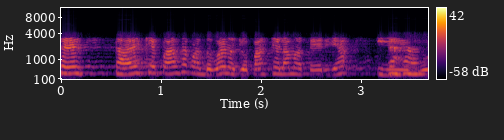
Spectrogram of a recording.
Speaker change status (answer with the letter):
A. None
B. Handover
A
